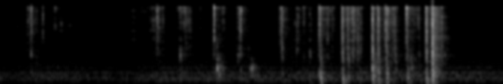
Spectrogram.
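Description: Keystrokes on a computer keyboard as a terminal command is typed: a couple of isolated taps, then a quick run of keystrokes in the second half, the last ones the loudest.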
